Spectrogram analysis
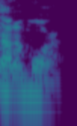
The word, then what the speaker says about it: Satomura: Satomura.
